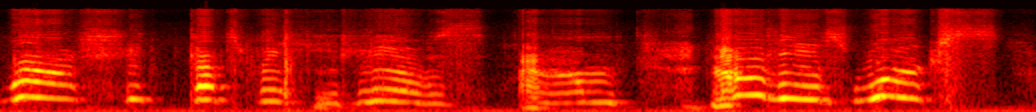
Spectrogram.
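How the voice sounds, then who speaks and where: A woman playing an excitable, bossy and scheming villain's sidekick in a comic superhero audio drama. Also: very high-pitched, slow, full character voice. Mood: chirpy, evasive. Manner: over-eager, coaxing, rambling. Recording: very noisy recording with clicks.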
